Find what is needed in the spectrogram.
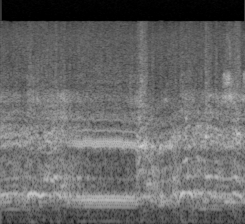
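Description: Voices singing, with one note held steady for about a second near the middle.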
